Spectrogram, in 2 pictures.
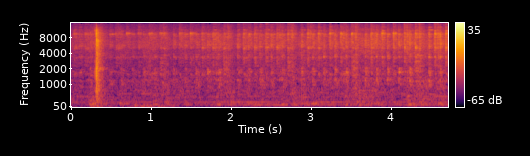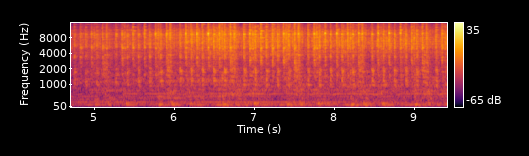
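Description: Electromechanical pinball machine's score motor running without stopping, its cam switches and relays clattering in a fast, even rhythm that grows louder from about four seconds in. The machine is stuck in a cycle and will not finish resetting. A single sharp click sounds just after the start.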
